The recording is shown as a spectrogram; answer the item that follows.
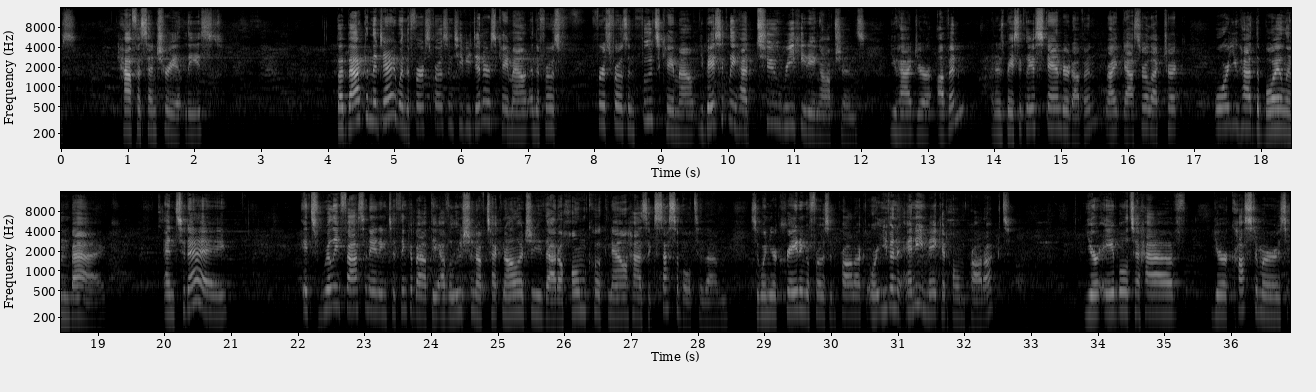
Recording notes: Tech Bites Live at Industry City. Was recorded live at BIG aLICe Brewing Co.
